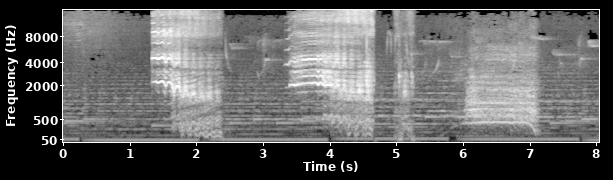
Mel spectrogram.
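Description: A horse neighing three times, each whinny about a second long with a wavering high pitch, over background music.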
